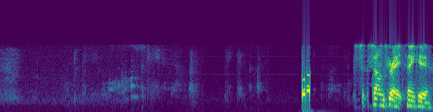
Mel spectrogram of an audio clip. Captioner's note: pause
